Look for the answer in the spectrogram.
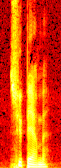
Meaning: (adjective) 1. superb; excellent, impressive 2. haughty; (noun) 1. proud, arrogant person 2. pride, arrogance
- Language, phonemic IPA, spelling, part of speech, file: French, /sy.pɛʁb/, superbe, adjective / noun, Fr-superbe.ogg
